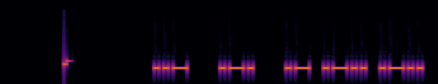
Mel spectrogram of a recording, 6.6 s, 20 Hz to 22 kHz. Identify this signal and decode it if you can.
Morse code, heard as a keyed tone, about 17 wpm, 700 Hz. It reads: U R ALL
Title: Sentences from Top 200 Words and Abbreviations 17wpm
